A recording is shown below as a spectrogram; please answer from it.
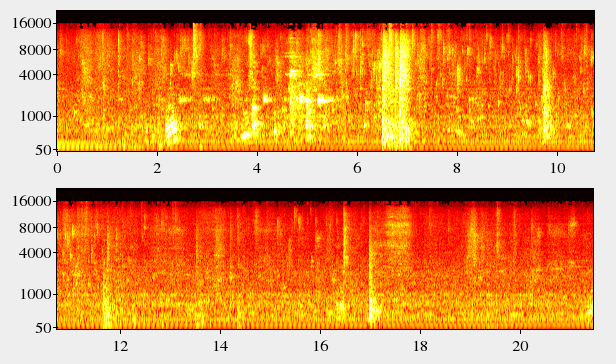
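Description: Whey splashing and dripping while fresh sheep's-milk curd is squeezed by hand in plastic cheese moulds and a drained cheese is lifted out, with wet handling noises. A few short sharp knocks are heard, and a steady low hum runs underneath.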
